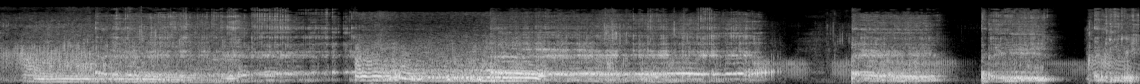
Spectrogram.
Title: Stomach Sound With Burps And Farting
